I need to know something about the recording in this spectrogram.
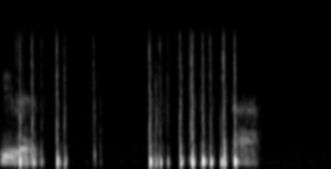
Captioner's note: typing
